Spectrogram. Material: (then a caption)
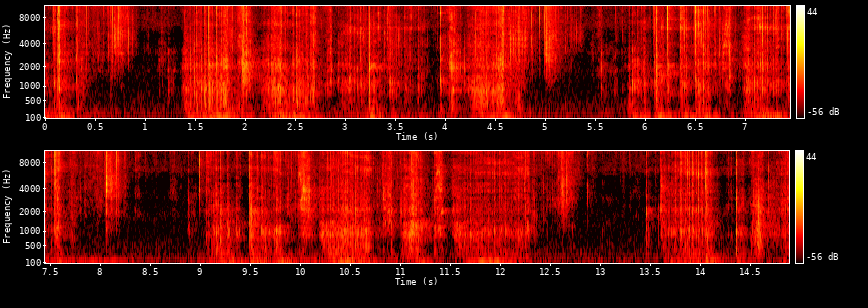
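Soap. A dry orange bar of soap, held in one hand, is scraped with a utility knife blade, and the flakes pile onto the surface below. Dense bursts of dry, crisp scraping and crumbly crackling come in quick strokes with brief pauses between them. The sound is bright and tearing, with almost no low end and almost no ring after each scrape.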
